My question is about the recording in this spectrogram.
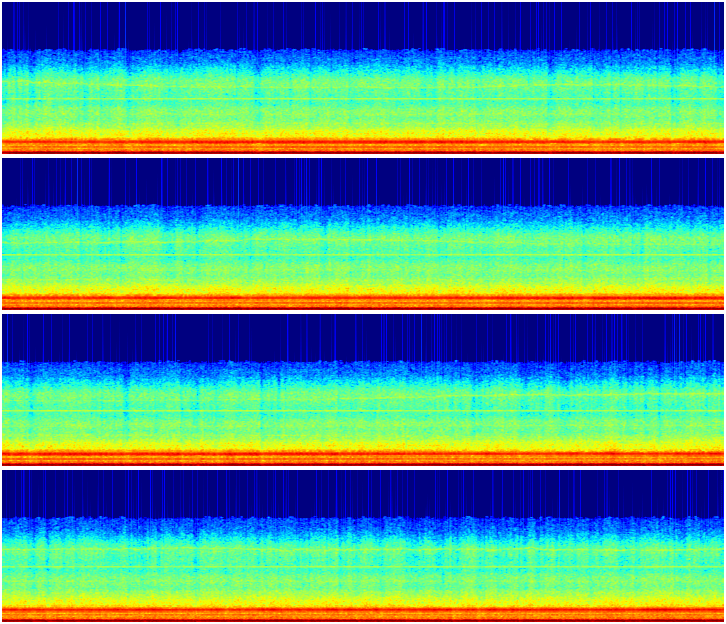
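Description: Brushless electric motor and propeller of a TBS Caipirinha flying wing running at a steady cruise throttle: a constant buzzing whine whose pitch does not change, heard from the onboard GoPro, with a low rumble of wind on the microphone.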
